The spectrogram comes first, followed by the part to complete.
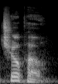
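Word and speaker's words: Teahupo'o: And Gardner started a company years ago called Chopo, spelled CHOPO, because that's what the wave is. The wave is spelled with a T, and so it does not look like it's how it actually sounds.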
